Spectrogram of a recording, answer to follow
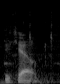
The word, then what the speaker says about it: Mikhail: How do you pronounce it? Like Mikhail or Michelle? Mikhail.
